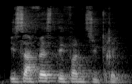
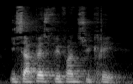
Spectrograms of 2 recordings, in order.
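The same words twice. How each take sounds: The two takes are said the same way.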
